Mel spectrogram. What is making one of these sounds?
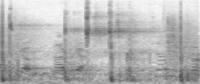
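A basketball bounces on a hardwood floor in a large echoing hall.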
